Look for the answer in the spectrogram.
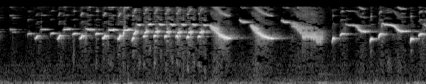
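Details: Hybrid goldfinch-canary mule sings continuously: quick high chirps, then loud descending swooping whistles and buzzy notes mixed with rapid twittering, varied and uneven in rhythm throughout.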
